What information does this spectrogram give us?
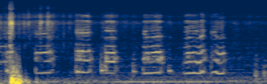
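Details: Chickens relaxing in a coop give a quick series of short, nasal clucks, about three per second and rising and falling in loudness, after a sharp knock at the start, with a low hum underneath.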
